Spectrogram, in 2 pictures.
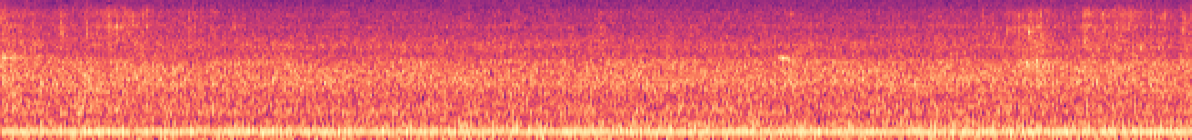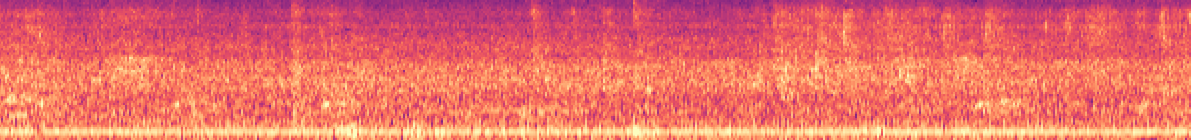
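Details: A steady engine-like drone with a constant low tone sits under faint wind and water noise, and no animal voice.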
